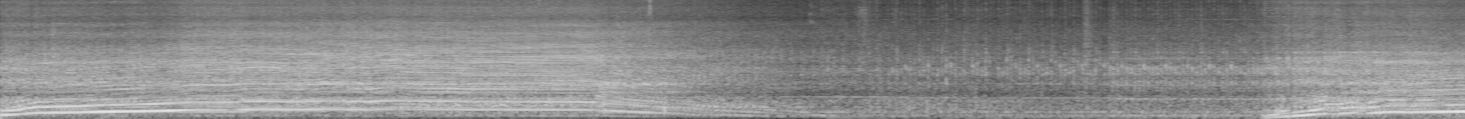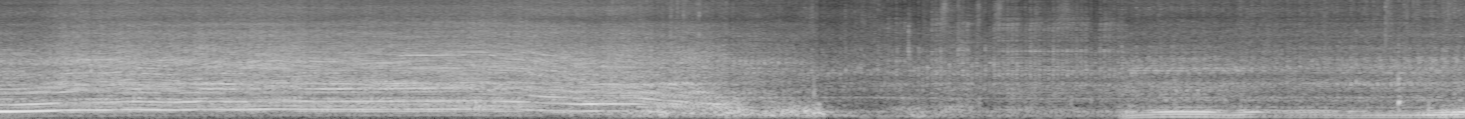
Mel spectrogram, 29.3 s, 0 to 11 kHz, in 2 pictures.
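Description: Modified GAZ-69 off-roader's engine revving hard under load twice as it climbs a dirt bank. Each time the revs are held high for several seconds, then fall back to a low, slow running.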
